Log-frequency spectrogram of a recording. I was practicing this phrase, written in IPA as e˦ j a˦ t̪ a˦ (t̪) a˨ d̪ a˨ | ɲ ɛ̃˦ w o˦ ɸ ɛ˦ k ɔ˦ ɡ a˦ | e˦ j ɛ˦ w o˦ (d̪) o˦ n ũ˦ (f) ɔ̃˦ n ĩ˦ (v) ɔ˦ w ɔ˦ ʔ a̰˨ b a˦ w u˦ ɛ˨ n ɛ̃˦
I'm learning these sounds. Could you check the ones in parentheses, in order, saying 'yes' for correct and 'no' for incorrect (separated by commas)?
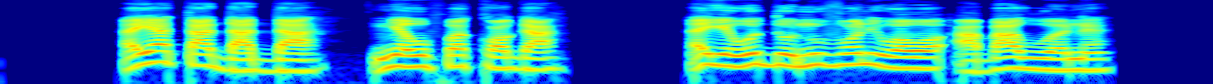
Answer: no, yes, no, no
